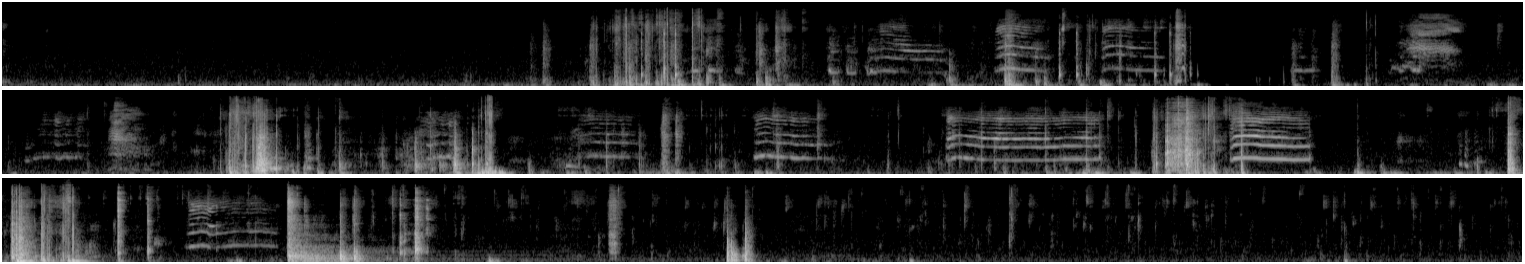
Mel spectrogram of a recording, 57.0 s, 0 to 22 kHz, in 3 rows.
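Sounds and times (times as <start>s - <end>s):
sharp clicks and rustles: 6.8s - 10.1s
cat meowing: 10.3s - 11.8s, 30.8s - 32.8s, 34.3s - 35.4s
cats meowing: 10.3s - 14.8s, 24.2s - 24.9s, 26.0s - 27.1s, 28.3s - 29.5s, 30.7s - 32.9s, 34.2s - 35.5s, 40.3s - 41.6s.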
